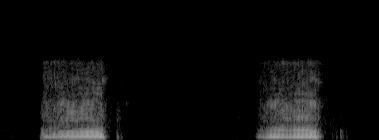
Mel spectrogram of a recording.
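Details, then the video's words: Two long, harsh snores from a poodle, each close to a second, separated by a pause of about two seconds, with a faint snuffle trailing after each one in a quiet room. "Храп пуделя"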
